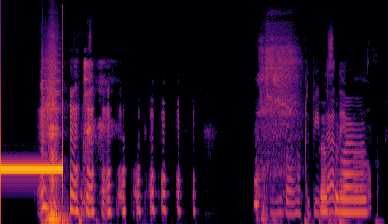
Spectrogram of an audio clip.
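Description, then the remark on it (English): A steady, piercing censor beep lasts just under a second, masking a spoken name at the start, then a person keeps talking in short bursts, followed by a pause and more speech. “You don't have to beep that name out.”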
